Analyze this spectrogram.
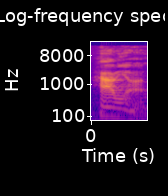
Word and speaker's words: Hyliion: helion it's it's pronounced halion so let's say for example if you have a friend and their name is leon and you say hi to them you say hi leon so that's how you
